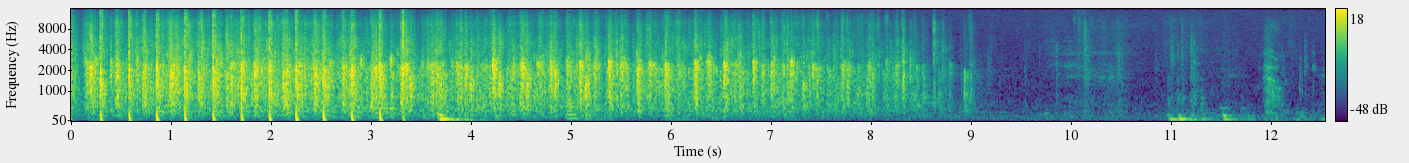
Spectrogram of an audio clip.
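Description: An audience applauds to welcome guest speaker Jon McCourt at the GRCC Peace Conference, a dense sustained clapping that fills the room and fades out after about eight seconds, followed by quiet and a brief voice.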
